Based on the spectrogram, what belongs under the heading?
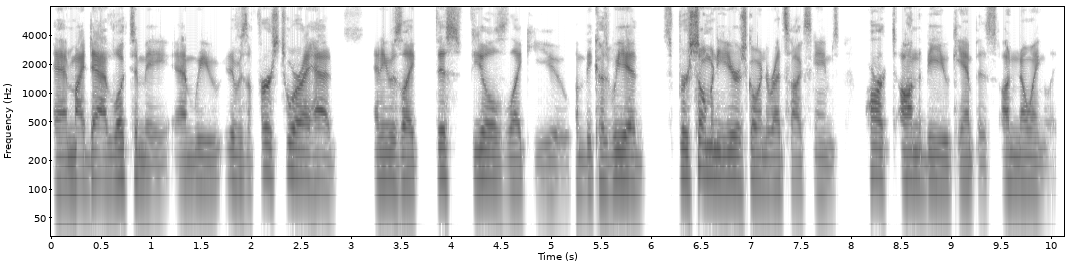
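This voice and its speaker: A man in his thirties from Western Massachusetts appears as a guest analyst, giving long, detailed conversational answers with a few light fillers. His voice is on the low side and steady, his pace brisk, and the recording has no room sound.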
